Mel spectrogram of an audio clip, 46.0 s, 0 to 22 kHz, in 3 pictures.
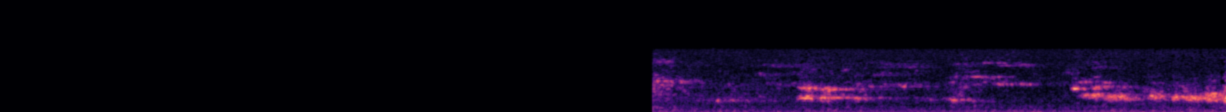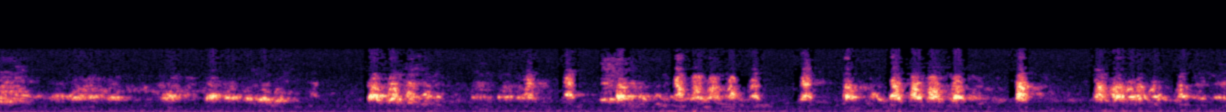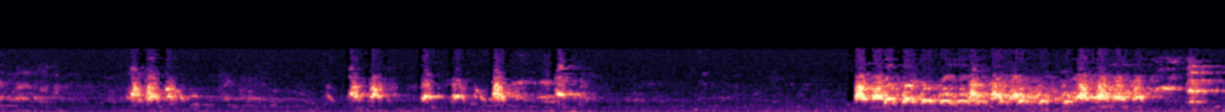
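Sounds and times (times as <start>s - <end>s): dog barking and yelping: 8.2s - 38.2s, 41.3s - 45.9s
dog howling: 41.4s - 45.9s.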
